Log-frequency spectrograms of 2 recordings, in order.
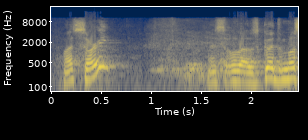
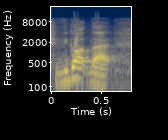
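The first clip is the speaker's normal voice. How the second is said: normal talking voice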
